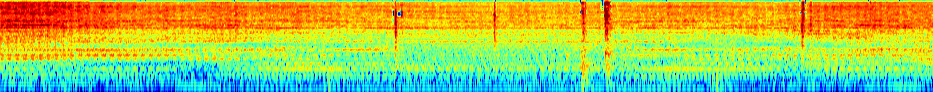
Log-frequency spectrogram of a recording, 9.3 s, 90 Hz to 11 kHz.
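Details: 2008 Subaru Impreza Outback Sport with 52k+ miles: at startup it settles into idle with fast, uneven ticking and odd sharp clicks. Cause unclear; it otherwise runs fine.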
